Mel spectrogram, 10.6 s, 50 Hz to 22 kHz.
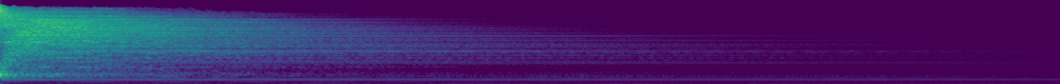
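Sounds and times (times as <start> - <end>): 
medium flat ride cymbal edge hit: 0.0 - 3.1.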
